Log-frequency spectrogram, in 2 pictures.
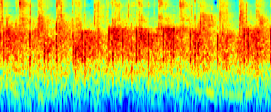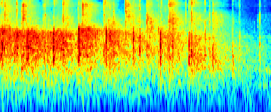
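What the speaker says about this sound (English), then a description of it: "Can we give it a round of applause?" A crowd at a gathering about court and child-services corruption breaks into hearty, dense clapping that holds steady for several seconds before gradually tapering off.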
